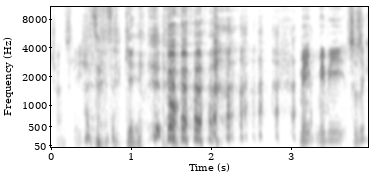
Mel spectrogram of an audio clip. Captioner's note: speaks in foreign language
